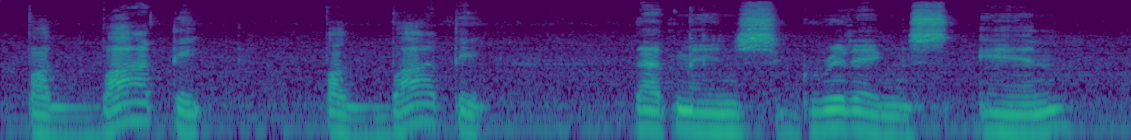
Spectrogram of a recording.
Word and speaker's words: pagbati: Pag, ba, ti. First syllable pag, second syllable ba, third syllable ti. The second syllable has the accent pagbati.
